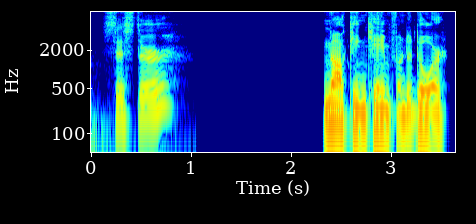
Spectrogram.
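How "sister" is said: soft, muffled sleepy call. A narrator's reading. Celestia asks through the door, soft and sleepy.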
